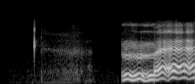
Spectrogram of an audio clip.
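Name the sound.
sheep bleating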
